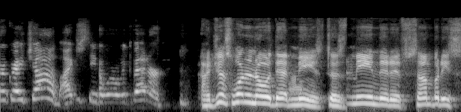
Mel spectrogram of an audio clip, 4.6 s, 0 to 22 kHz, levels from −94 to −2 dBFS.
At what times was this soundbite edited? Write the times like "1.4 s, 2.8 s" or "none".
1.0 s, 1.3 s, 1.9 s, 3.5 s

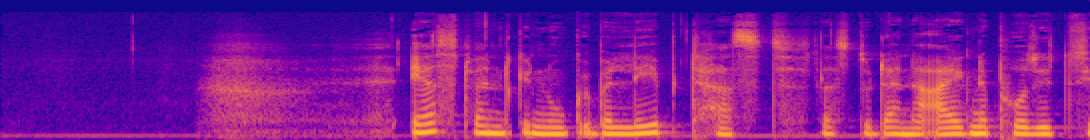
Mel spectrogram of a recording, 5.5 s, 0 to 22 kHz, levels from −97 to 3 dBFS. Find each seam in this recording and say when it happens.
2.5 s

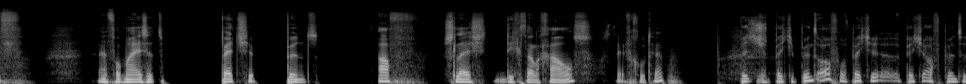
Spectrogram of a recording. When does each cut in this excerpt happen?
none

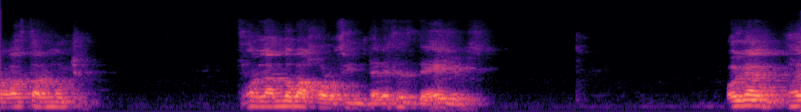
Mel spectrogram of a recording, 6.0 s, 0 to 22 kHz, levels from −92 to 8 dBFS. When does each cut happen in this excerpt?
none

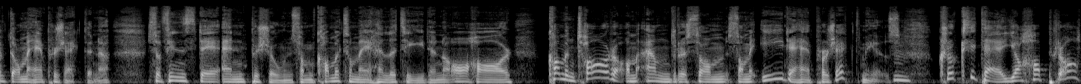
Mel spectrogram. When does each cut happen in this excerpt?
2.2 s

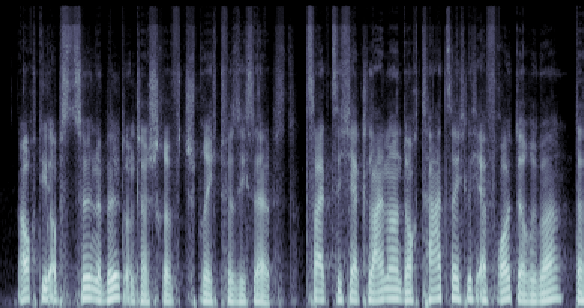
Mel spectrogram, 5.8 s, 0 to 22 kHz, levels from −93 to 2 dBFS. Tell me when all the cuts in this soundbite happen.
3.0 s

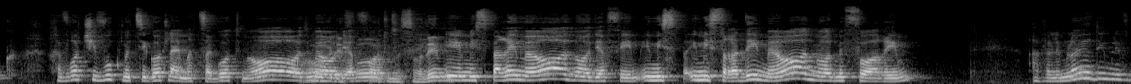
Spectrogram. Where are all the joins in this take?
none

